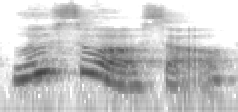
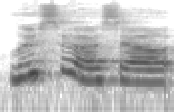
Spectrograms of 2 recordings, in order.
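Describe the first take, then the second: First: It is said with an Italian accent. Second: It is said with an American accent. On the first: "Google Translate said like Lusuoso" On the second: "I'm probably butchering it"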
